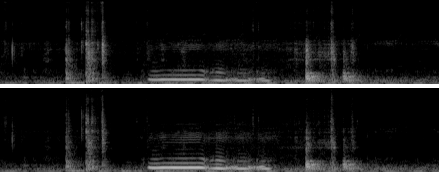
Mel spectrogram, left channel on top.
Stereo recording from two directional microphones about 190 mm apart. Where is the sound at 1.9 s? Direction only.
30° right (ahead or behind).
